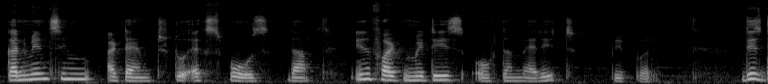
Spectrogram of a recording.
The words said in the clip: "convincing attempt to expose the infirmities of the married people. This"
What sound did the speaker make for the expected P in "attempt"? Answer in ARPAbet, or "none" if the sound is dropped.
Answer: P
